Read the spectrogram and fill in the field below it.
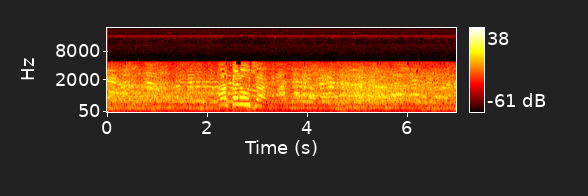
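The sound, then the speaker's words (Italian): A large stadium crowd at the Olimpico, by the Lazio curve, applauds Juve and roars in a steady, dense wash of noise, while a man talks loudly over it and briefly rises above the din. “E c'è un applauso alla Juve,”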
